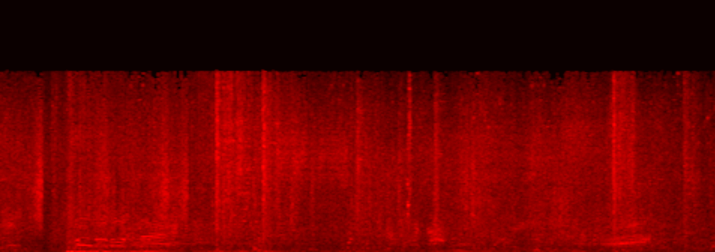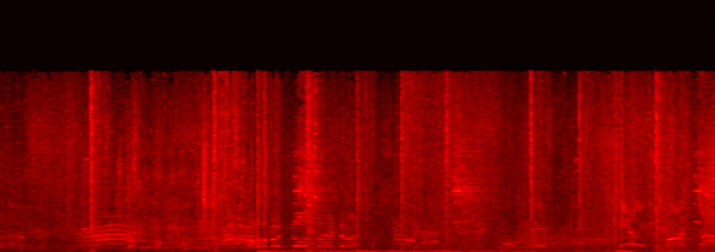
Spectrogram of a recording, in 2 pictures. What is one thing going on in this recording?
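Creatures snarl and screech.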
